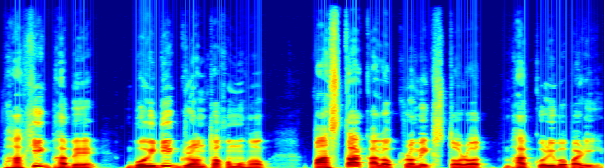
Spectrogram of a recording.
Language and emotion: Assamese, neutral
